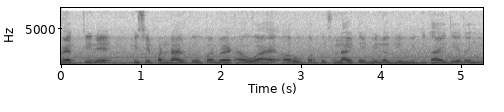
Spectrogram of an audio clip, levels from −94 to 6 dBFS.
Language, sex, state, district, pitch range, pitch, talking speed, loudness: Hindi, male, Uttar Pradesh, Jalaun, 200-215 Hz, 205 Hz, 215 wpm, -17 LUFS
